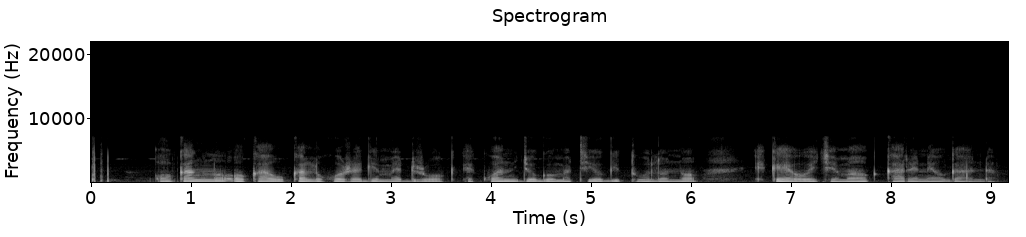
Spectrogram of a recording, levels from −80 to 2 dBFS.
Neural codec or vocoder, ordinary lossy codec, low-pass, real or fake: none; none; 7.2 kHz; real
